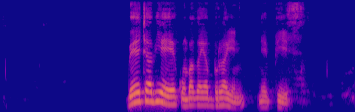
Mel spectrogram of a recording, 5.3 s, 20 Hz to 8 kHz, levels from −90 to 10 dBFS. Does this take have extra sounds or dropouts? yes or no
no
